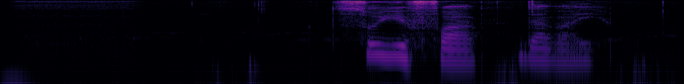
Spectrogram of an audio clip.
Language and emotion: Russian, neutral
